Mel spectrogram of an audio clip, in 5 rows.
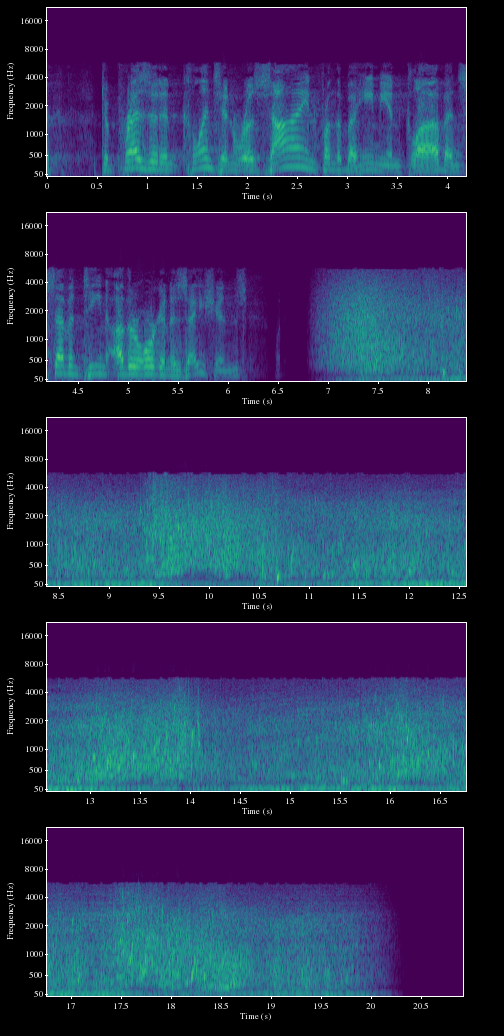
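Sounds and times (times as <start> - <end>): rushing noise: 6.9 - 20.0
low steady hum: 7.7 - 20.2.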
